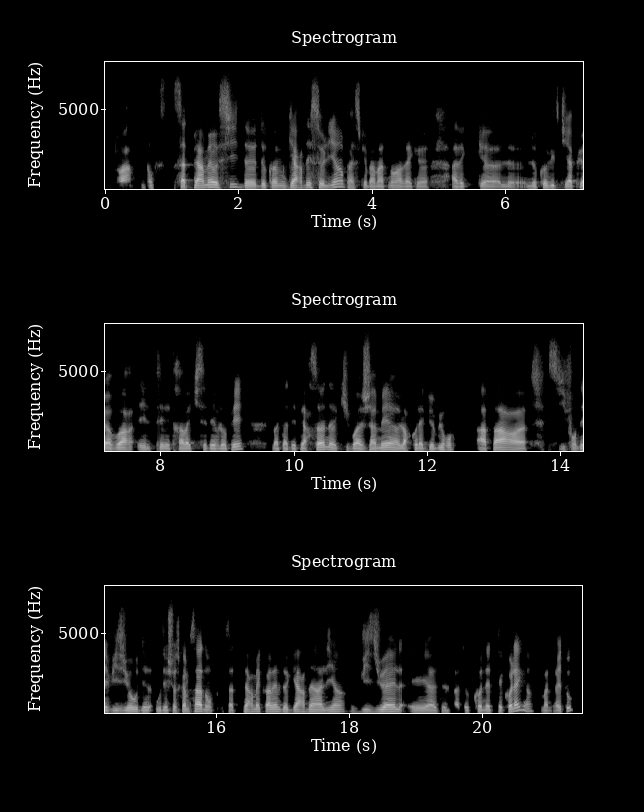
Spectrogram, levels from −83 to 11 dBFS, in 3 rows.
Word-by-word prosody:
Tu - - -37
vois, - - +2 0.2
donc - - -6
ç - - -34 0.2
ça - - +3
te - - -24
permet 135 +2 +6
aussi 155 +3 +1
de 120 -5 +2
de 115 +2 -2
quand 125 - -1
même 125 -1 -1
garder 125 +3 +2
ce 125 -1 -2
lien 155 +11 0
parce 105 - -6
que, - - -7
bah, 100 - -1
maintenant 100 +3 -2
avec, 100 -2 -3
heu, 95 -1 -4 0.3
avec, 95 +1 -2 0.2
heu, 105 -3 -1
le 100 +2 -6
le 115 +2 -4
covid 120 +1 -1
qui 125 -1 -4
a 105 - +4
pu 115 - 0
avoir 115 +2 +4
et 120 -2 -3
le 105 - -8
télétravail 105 0 0
qui - - -9
s'est 100 - -7
développé, 105 - -1 0.4
bah, - - -1
tu - - -2
as - - 0
des - - -4
personnes 125 -5 +2
qui 105 +2 -13
voient 105 +1 +3
jamais, 105 +5 +2
heu, 120 -3 +3
leurs 105 -1 +1
collègues 110 -1 -1
de 110 - +1
bureau. 120 +4 -3 0.3
À - - +3
part, 115 -4 +5
heu, - - -13 0.3
s'ils - - -13
font 110 - -3
des 100 -1 -1
visios 100 +6 -1
ou 125 - 0
des 100 -1 -2
ou 115 - -5
des 105 - -2
choses 100 +1 -3
comme 120 -1 0
ça, 140 +3 +7
donc 105 -4 -4
ça - - -3
te - - -29
permet 125 +1 +1
quand 130 - +3
même 130 0 +1
de 120 - +1
garder 120 +2 +1
un 115 -1 +4
lien 125 +2 -2 0.2
visuel 125 +3 +1
et 115 +1 -2
heu, 105 -1 +1
de 100 - -7
ben, 95 - -4
de 100 - -4
connaître 110 +3 -2
tes - - -2
collègues 190 +6 +3
hein, 145 - -9
malgré 95 +1 -3
tout. 175 - -4
115 Hz, 235 wpm, -25 LUFS, 105-125 Hz, 0.4 s, ça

